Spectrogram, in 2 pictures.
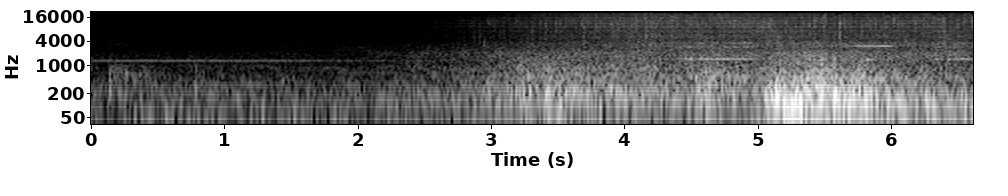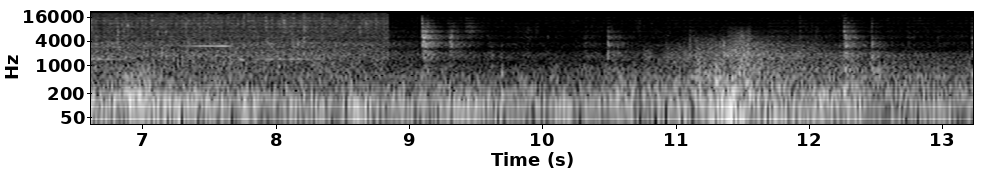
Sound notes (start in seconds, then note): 2.4 rain pouring; 2.4 thunder rumbling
